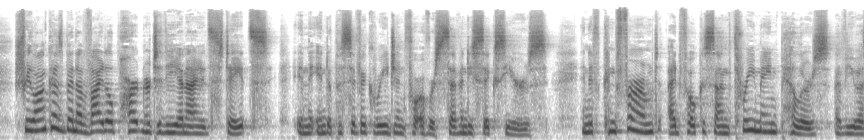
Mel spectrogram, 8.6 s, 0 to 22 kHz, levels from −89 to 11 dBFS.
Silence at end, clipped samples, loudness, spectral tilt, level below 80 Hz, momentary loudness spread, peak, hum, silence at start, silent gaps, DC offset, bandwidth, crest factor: 0 s; under 0.1%; -21 LUFS; -2.5 dB/octave; -64 dBFS; 5 LU; -6 dBFS; none; 0 s; none; under 0.1%; 17 kHz; 16 dB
